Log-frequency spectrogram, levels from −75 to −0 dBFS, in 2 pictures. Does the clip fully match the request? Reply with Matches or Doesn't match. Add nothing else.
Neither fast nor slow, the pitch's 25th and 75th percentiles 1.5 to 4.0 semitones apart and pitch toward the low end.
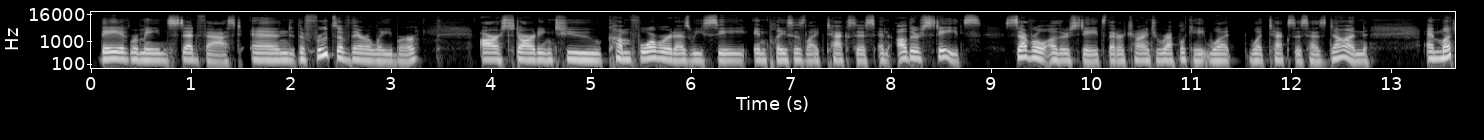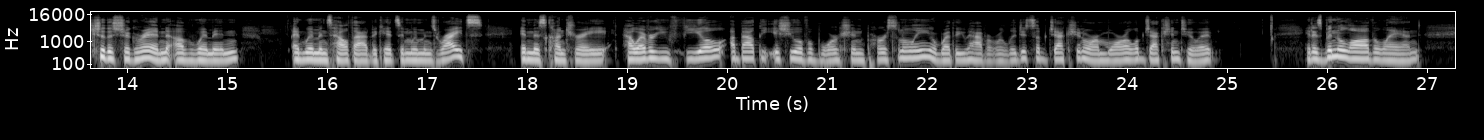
Doesn't match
